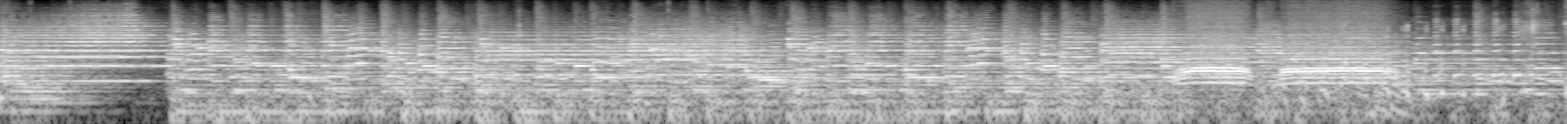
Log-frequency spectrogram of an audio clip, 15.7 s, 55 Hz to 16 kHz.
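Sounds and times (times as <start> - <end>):
full orchestral music: 0.0 - 15.6
train whistle blasts: 11.6 - 14.1
laughter: 12.7 - 15.6.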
